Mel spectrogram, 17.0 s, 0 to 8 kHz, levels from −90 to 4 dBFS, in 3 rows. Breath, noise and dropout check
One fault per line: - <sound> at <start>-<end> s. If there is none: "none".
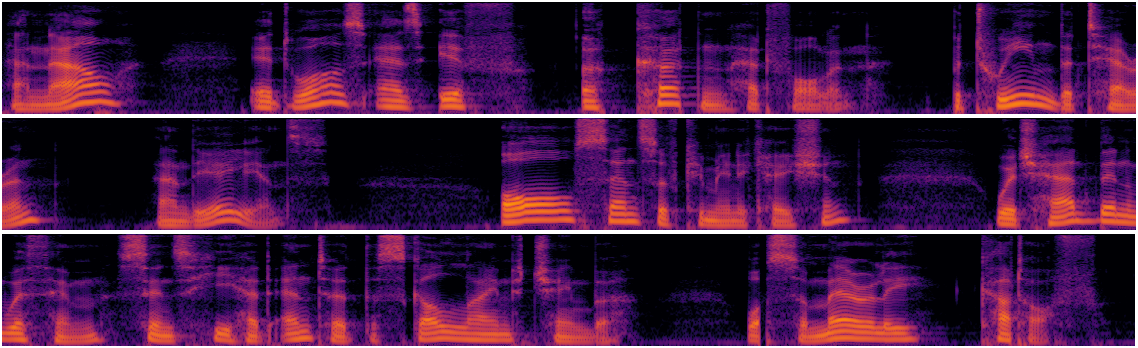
- dropout at 15.1-15.2 s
